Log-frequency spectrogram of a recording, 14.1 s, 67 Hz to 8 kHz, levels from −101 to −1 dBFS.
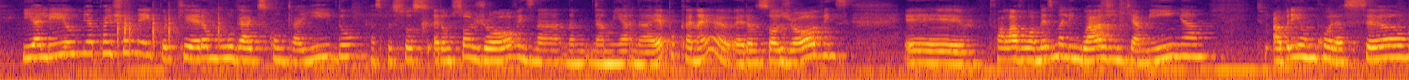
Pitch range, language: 210-250 Hz, Portuguese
